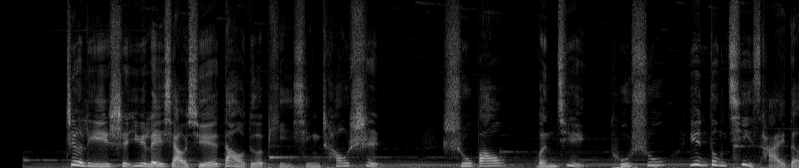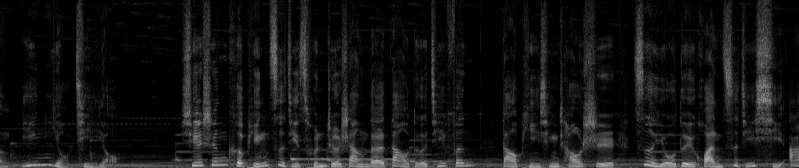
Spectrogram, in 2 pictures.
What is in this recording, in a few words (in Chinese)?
专题 学校 亲切, 女; 育蕾小学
